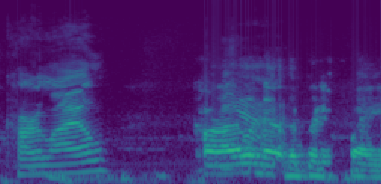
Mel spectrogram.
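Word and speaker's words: Carlisle: yes oh okay and we are not pronouncing the S Carlile car know the British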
